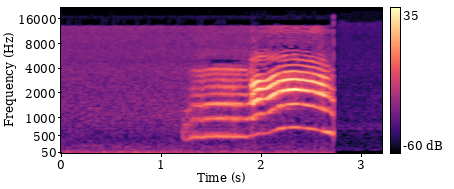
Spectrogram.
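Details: Domestic cat giving a single drawn-out meow, starting low and steady, then stepping up louder and higher before cutting off sharply; faint low background rumble beforehand.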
